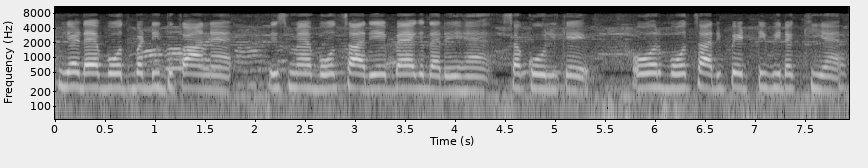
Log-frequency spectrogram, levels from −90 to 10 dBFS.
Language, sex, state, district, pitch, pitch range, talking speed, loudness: Hindi, female, Haryana, Charkhi Dadri, 230 Hz, 220-235 Hz, 145 wpm, -16 LUFS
